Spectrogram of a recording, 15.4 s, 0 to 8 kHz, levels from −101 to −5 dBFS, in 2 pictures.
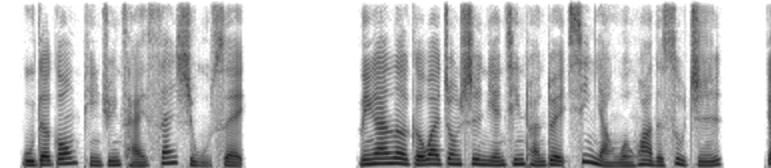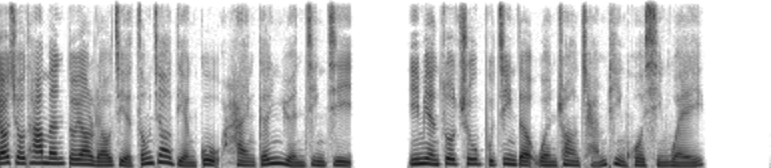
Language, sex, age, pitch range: Chinese, female, 20-39, 170-230 Hz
